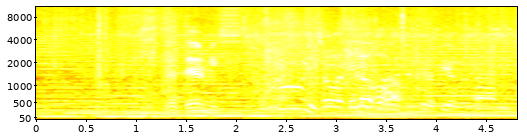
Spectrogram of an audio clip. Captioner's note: Spanish language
